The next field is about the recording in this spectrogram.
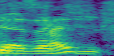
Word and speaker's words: Miyazaki: Miyazaki, j'arrive pas à le prononcer. Miyazaki. – Miyazaki, merci.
